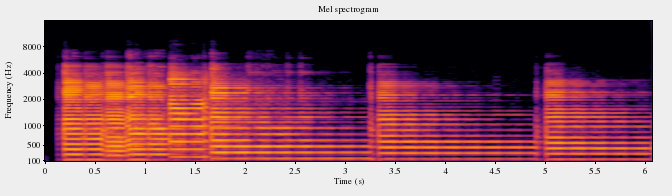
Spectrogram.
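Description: A twangy, reverb-soaked surf rock electric guitar picks a quick run of notes, then lets long chords ring out and decay, with no voices.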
